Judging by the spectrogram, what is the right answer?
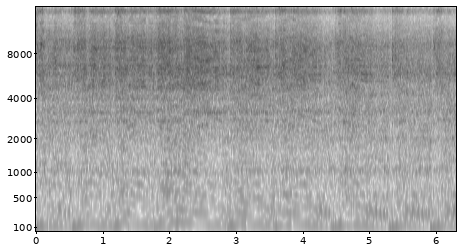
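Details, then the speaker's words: Yamaha Jupiter Z1 single-cylinder with regulator (kiprok) disconnected but charged battery still fitted: crisp note rising and falling cleanly through quick revs, no misses or knocks; runs normally because battery powers it. "untuk regulator kita tidak fungsikan tapi motor ini hidup Kenapa bisa hidup Karena akinya masih berfungsi akinya masih ada isinya ya"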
